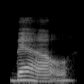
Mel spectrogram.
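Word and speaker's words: Beall: in our twenties my friend whose name is pronounced bell but is spelled b-e-a-l-l said we must say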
